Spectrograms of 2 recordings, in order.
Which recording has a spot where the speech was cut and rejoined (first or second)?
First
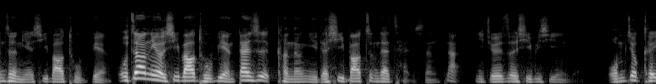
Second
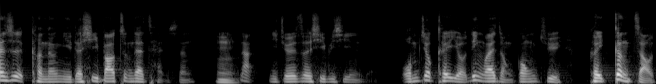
first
